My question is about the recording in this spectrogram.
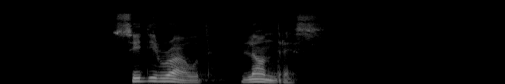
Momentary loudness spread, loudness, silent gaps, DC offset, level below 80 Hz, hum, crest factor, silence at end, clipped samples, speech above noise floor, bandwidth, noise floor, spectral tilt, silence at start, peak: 12 LU; -38 LUFS; none; under 0.1%; -66 dBFS; none; 20 dB; 1.85 s; under 0.1%; over 53 dB; 11.5 kHz; under -90 dBFS; -5 dB/octave; 1.15 s; -20 dBFS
